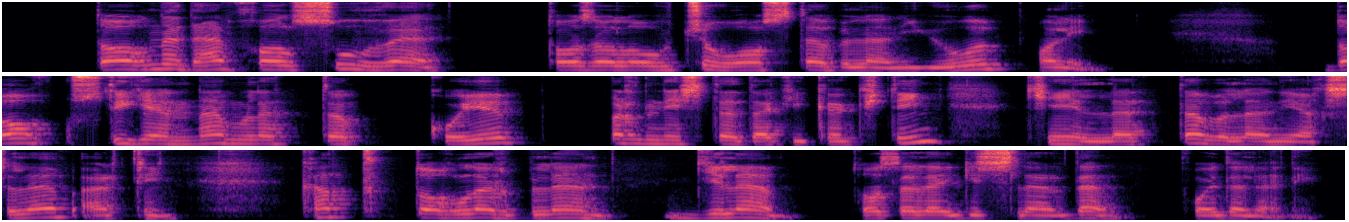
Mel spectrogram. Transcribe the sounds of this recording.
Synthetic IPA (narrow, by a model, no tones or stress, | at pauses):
d̪̥ɒʁnɪd̪aɾhɒlˠsuva | t̪ʰɒzalɒwt͡ʃʰɪvɒsɪ̥t̪ʰabɪlanjʊwɪp̚ɒlˠɪŋ | d̪ɒʁʊst̪ɪɡʲanamlat̪ːa | qʰojɪp̚ | b̥ɪɾneʃt̪ad̪aqʰɨqʰɑkʲʰʊ̥t̪ʰɪŋkʲʰejɪnlat̪ʰːabɪlanjɑχʃɪlapa̰ɾt̪ʰɪŋqʰɑt̪ʰːɨ̥q̚d̪̥ɒʁlaɾbɪlan | ɡʲɪlam | t̪ʰɒzalaɡʲɪʃlaɾd̪an | fɒjd̪ala̰nɪ̰ŋ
